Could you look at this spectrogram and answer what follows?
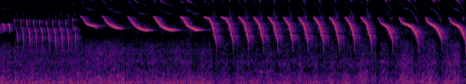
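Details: Canary song with a brief buzzy trill, then a long run of loud, rapid, downward-sweeping whistled notes repeated about twice per second, bright and high-pitched, with a quiet background.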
